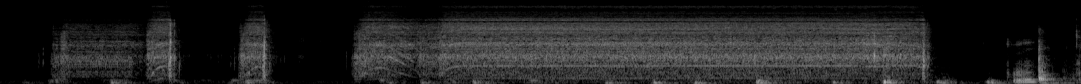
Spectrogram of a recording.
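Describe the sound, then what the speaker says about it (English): A small power drill bores a hole into a part of a Huina 583 RC loader, starting with a few short bursts and then running steadily for about six seconds before stopping. "we can just drill it in the corner right here"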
